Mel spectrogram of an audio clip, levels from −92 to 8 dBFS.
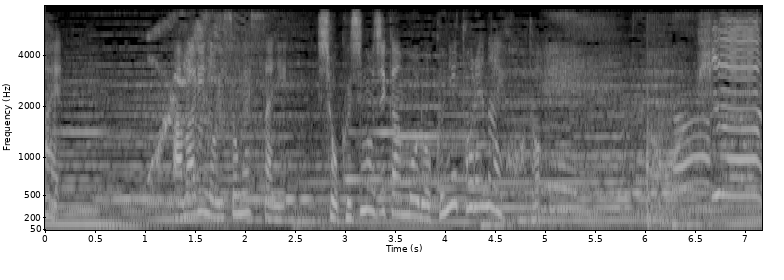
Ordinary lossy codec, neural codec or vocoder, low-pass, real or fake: none; none; 7.2 kHz; real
